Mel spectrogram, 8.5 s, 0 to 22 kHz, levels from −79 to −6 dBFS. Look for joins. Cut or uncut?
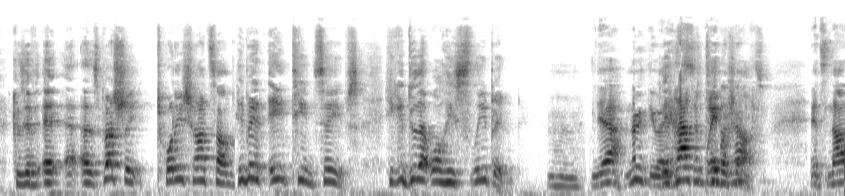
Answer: cut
